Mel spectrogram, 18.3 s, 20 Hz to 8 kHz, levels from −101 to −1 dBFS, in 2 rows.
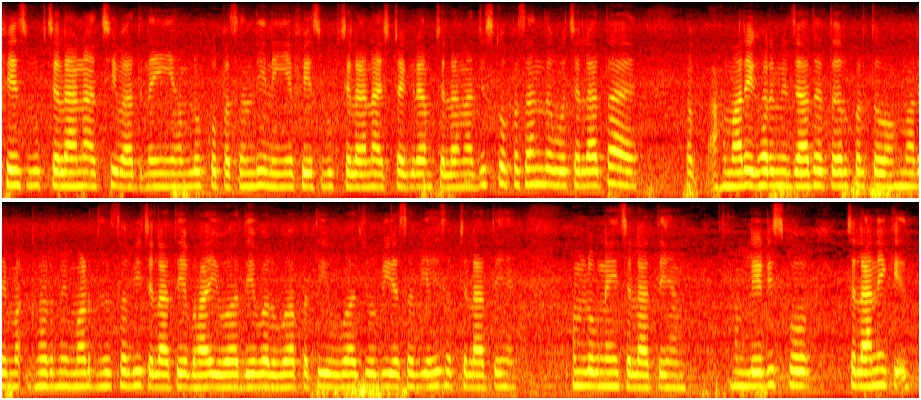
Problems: constant background noise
